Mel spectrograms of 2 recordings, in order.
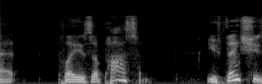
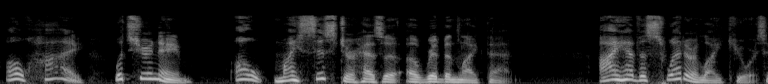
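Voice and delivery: put-on girl introducing herself to new kids; friendly girl. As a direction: chirp it like a friendly kid. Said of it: "she'd go into the circle of kids and go".

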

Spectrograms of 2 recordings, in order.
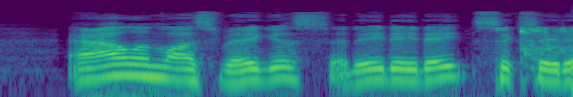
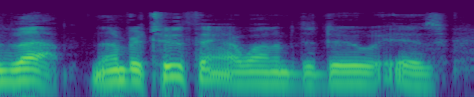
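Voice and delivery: ordinary talk, nothing marked

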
